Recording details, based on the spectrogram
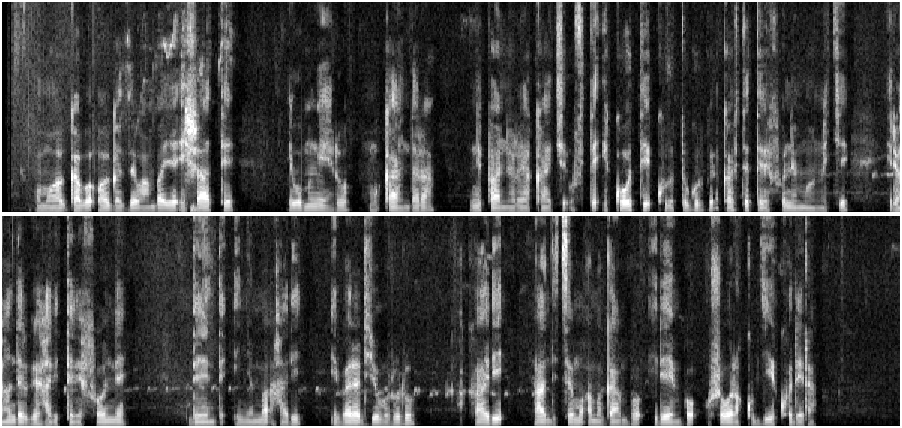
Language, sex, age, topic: Kinyarwanda, male, 18-24, government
